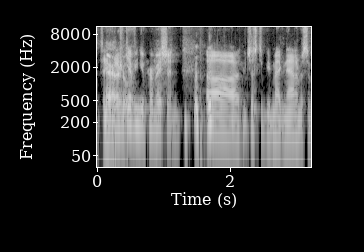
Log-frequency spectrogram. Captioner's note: laughing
